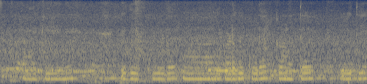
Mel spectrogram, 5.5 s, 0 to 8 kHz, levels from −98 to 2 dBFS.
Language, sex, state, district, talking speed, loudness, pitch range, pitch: Kannada, female, Karnataka, Shimoga, 85 wpm, -25 LUFS, 195-205 Hz, 200 Hz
